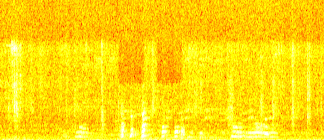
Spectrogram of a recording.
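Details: Backyard flock of hens and integrated chicks murmuring brief nasal clucks, a quick run of pulsed notes midway, over constant low hum.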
